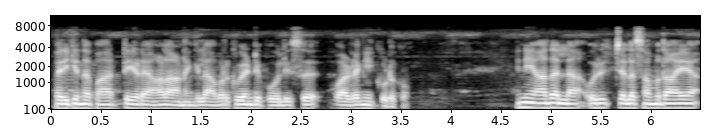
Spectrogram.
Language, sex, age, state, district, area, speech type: Malayalam, male, 45-60, Kerala, Idukki, rural, spontaneous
